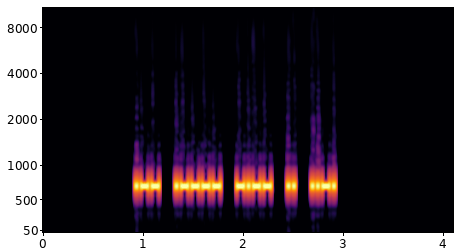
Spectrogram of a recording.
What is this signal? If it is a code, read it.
Morse code, heard as a keyed tone, about 47 wpm, spaced as for 33 wpm, 700 Hz. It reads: W1YIF
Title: USA Call Signs - 2x Character Spacing - 45wpm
